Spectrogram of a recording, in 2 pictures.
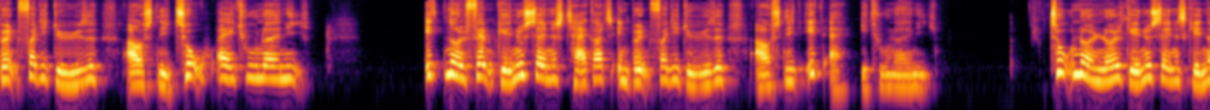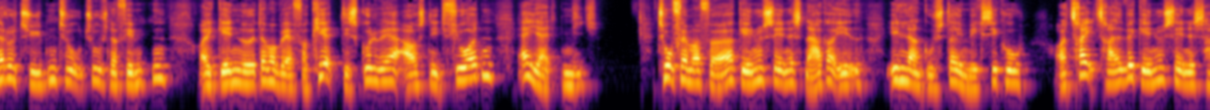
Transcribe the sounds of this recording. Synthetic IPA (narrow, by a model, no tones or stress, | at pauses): b̥œn̰fʁɑdid̥øːð̞ˠəʔɑ̈ʊsnid̥̚t͡sʰo̝̰ːæe̝d̥hunɐð̞ˠɒnḭː | e̝d̥nɔ̽lfem̰ɡ̥enusen̰əst͡sʰæɡ̥ɐd̥e̝nb̥œn̰fɑ̈d̥id̥øːðˠəʔɑ̈ʊsnid̥e̝d̥æe̝d̥hunɐð̞ˠɒnḭː | t͡sʰo̝̰ːnɔ̽lnɔ̽lɡ̥enusen̰əskʰenɐɾut͡sʰyːb̥n̩t͡sʰo̝̰ːt͡sʰṵːsn̩ɒ̽femd̥n̩ʔɒ̽iɡ̥enːɔ̽ːð̩ˠd̥ɑ̈mɒ̽ʋæːɐfɒ̽kʰe̝ɐ̰d̥̚ːe̝sɡ̥uləʋæːɐʔɑ̈ʊsnid̥fjo̝ɐd̥n̩ʔæjæl̰d̥nḭː | t͡sʰo̝̰ːfemɒ̽fɶɐɡ̥enusen̰əsnɑ̈ɡ̥ɐeð̰ˠʔenlɑ̈ŋɡ̥usd̥ɐimeɡ̥sikʰo̝ | ʔɒ̽t͡sʰʁɛ̰ːt͡sʰʁað̞ˠʋəɡ̥enusen̰əs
